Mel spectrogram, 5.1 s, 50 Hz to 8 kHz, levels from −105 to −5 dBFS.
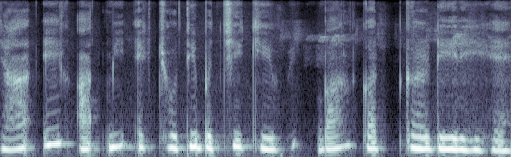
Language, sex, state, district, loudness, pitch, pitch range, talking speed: Hindi, female, Arunachal Pradesh, Papum Pare, -15 LUFS, 220 Hz, 210-245 Hz, 150 wpm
